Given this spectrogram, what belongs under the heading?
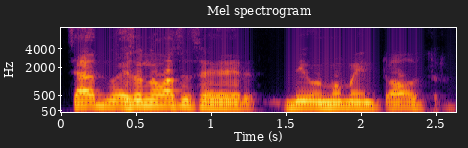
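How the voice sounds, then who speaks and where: A calm Colombian man leads a Bible lesson on parenting. His voice sits a little high yet sounds mellow and warm, explaining patiently and checking in with his listeners often. The recording is dry, with little room sound. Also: fast, no room sound. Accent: Colombian Spanish. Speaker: church teacher leading a parenting class. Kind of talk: Bible teaching in a small group discussion.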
